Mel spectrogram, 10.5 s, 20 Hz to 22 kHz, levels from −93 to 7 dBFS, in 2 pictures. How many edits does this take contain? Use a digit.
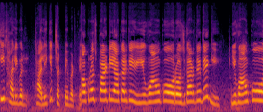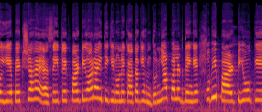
2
